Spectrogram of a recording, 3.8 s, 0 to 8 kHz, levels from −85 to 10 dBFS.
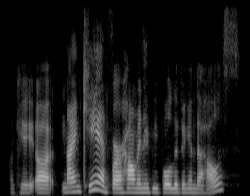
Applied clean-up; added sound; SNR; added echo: neural mask model DeepFilterNet 3.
